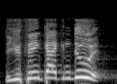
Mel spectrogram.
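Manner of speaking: big rallying cry; loud call to the crowd. Shown as a demonstration. Speaker rousing the audience, loud call. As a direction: shout it out high to rouse the room. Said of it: "All right, here we go".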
